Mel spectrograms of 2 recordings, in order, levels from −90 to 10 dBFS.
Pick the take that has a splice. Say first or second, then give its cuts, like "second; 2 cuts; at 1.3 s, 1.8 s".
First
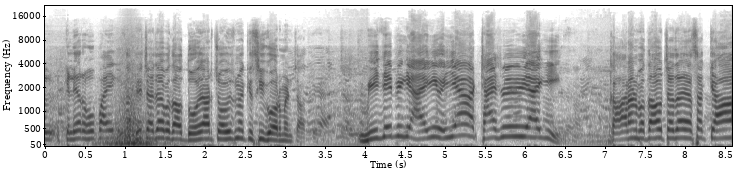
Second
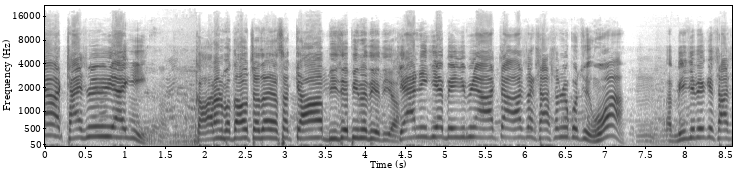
first; 1 cut; at 1.0 s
